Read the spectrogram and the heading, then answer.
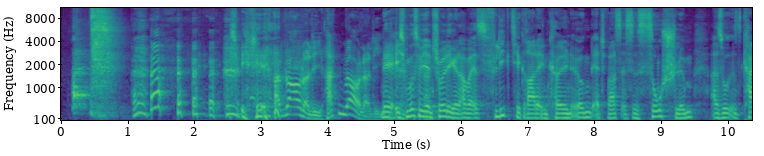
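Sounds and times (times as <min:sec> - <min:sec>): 
sneeze: 0:00.2 - 0:01.0
person laughing: 0:01.1 - 0:03.7
speech: 0:01.1 - 0:10.3.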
